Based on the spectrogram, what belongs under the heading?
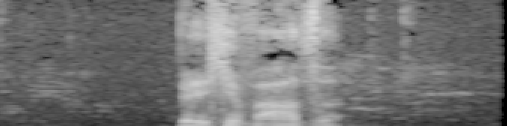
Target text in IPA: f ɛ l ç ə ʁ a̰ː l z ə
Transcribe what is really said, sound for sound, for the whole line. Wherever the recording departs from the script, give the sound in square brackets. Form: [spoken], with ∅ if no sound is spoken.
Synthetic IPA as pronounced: [v] ɛ l ç ə [v] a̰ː [∅] z ə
